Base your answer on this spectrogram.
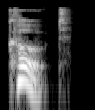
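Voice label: "cote", British English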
